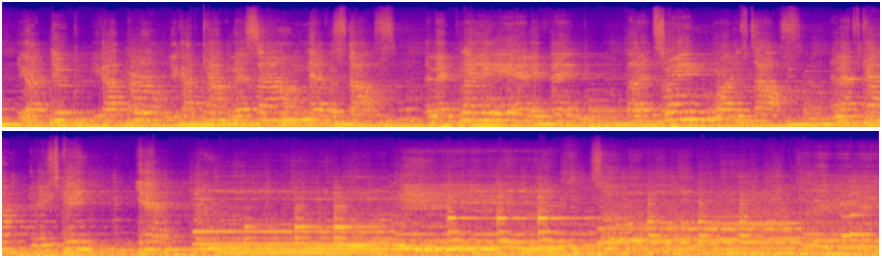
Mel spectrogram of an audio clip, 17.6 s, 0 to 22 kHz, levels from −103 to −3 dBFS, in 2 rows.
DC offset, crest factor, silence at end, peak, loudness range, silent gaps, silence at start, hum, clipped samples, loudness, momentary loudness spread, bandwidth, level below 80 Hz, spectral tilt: under 0.1%; 14 dB; 0 s; 0 dBFS; 4 LU; none; 0 s; none; under 0.1%; -16 LUFS; 6 LU; 15.5 kHz; -22 dBFS; -7 dB/octave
